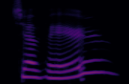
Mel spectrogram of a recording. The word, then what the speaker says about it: Javert: Bro, pronouncing the final T in Javert is crazy. Oh, Javert?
